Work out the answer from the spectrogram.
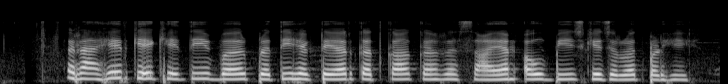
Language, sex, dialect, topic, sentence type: Chhattisgarhi, female, Western/Budati/Khatahi, agriculture, question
